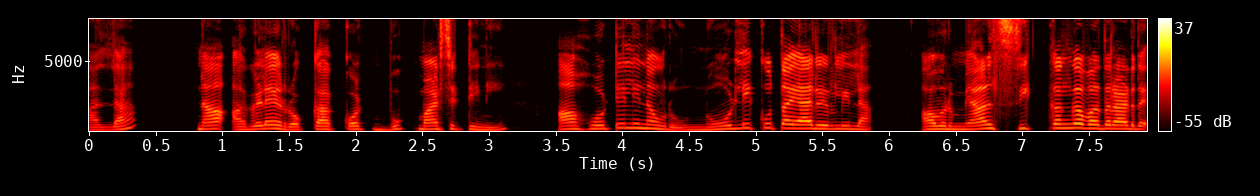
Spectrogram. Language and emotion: Kannada, angry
